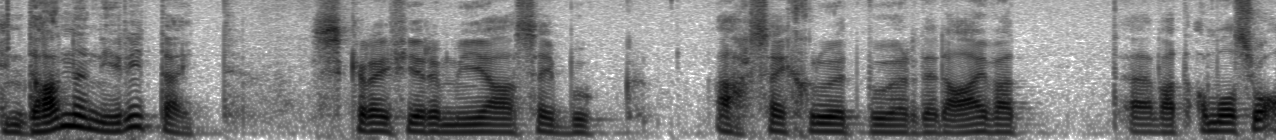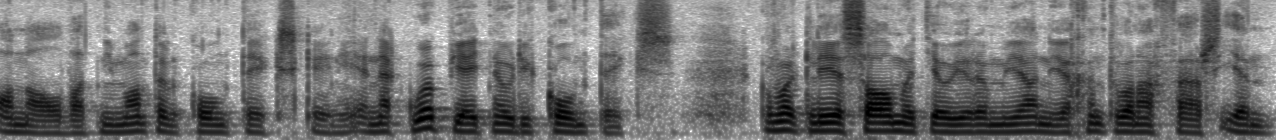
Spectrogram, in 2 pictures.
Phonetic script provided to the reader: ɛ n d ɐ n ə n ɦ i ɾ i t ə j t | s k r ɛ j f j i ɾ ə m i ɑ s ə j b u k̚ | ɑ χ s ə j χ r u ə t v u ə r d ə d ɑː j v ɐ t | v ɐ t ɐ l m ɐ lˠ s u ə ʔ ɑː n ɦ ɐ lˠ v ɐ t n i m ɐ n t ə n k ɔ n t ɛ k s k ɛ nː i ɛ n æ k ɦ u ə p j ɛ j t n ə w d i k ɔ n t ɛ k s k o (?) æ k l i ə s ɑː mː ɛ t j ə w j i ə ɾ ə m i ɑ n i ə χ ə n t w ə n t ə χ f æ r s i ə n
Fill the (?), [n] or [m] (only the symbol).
m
